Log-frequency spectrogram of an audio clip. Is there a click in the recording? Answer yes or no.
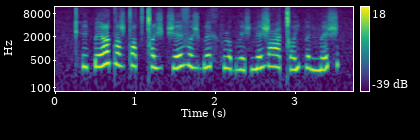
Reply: yes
